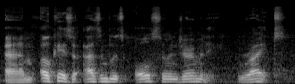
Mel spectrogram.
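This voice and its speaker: A man hosting a live stream, chatting casually with viewers in a relaxed way, with frequent ums and soft laughs. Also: mid-range voice, brisk, slight background noise. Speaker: host of a live watchalong stream.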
